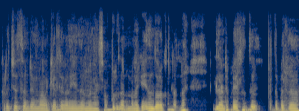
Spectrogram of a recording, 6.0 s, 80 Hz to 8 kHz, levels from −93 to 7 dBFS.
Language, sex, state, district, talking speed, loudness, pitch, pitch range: Telugu, male, Andhra Pradesh, Anantapur, 130 wpm, -21 LUFS, 135 Hz, 130-145 Hz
